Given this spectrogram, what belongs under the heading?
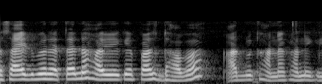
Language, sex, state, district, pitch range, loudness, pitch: Hindi, female, Haryana, Rohtak, 200-240 Hz, -16 LUFS, 225 Hz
